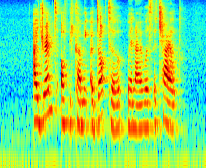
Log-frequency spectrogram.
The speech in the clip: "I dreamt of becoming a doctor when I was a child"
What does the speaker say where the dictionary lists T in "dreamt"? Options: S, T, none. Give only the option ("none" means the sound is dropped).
T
